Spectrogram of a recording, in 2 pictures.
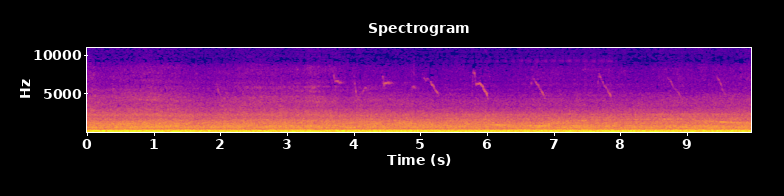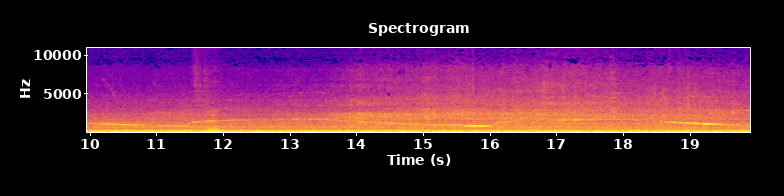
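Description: Steady rumble of road traffic from a toll road, with a siren wailing from about halfway through, rising and falling slowly in pitch.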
